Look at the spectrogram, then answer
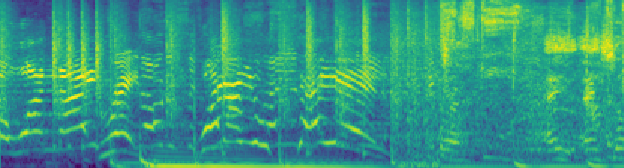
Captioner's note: people speaking indistinct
